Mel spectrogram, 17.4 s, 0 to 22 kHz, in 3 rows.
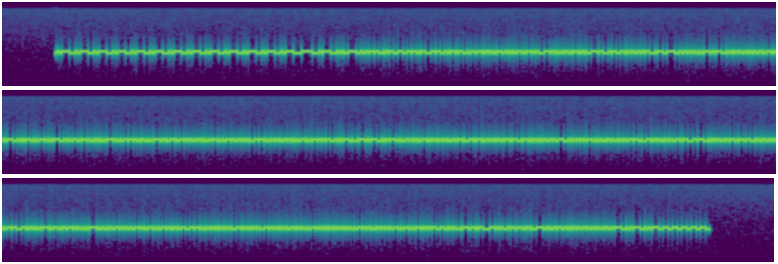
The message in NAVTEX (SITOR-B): ZCZC XB35 CONTAINER ADRIFT IN PSN 45-24N 118-08W. CANCEL THIS MSG 03 0800 UTC. NNNN

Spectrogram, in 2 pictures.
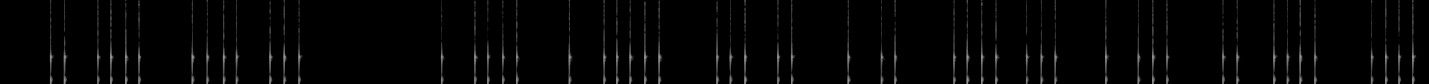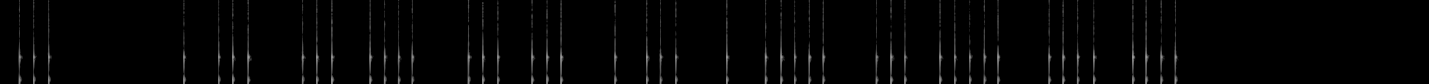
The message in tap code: IS DEMBSKIS CONCEPT

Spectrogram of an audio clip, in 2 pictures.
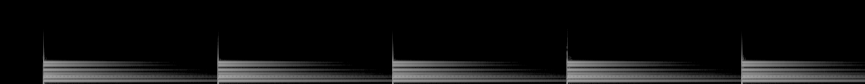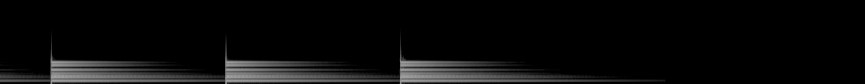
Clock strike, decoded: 8

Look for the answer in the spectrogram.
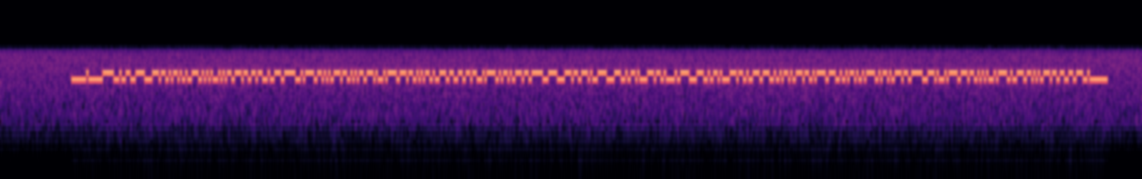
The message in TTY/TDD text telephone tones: TWO DAYS LATER SHE SAILED TO HONG KONG AND ENDED THE YEAR IN

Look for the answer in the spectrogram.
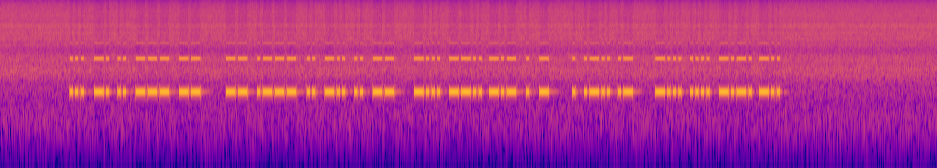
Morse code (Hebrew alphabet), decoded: שניהם מעידים בזכות ולא בחסד

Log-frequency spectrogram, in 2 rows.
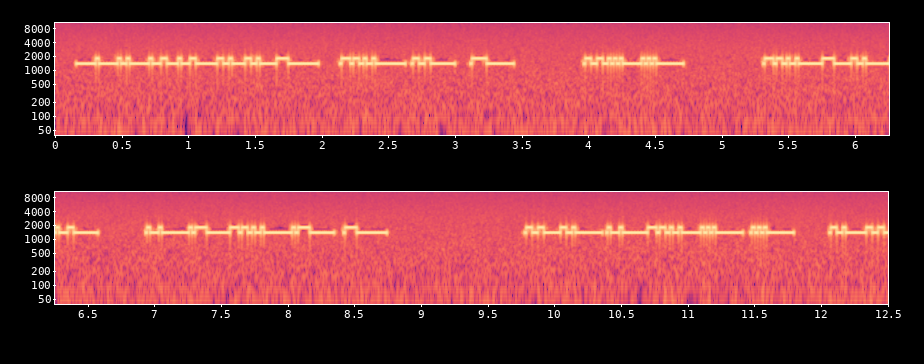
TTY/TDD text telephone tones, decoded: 77009 85866 90713 39801 …

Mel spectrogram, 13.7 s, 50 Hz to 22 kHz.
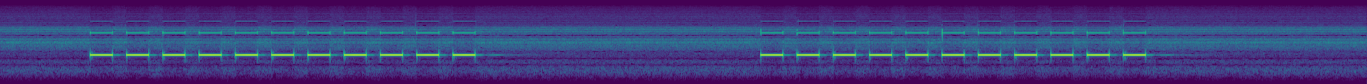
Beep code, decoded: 11 short

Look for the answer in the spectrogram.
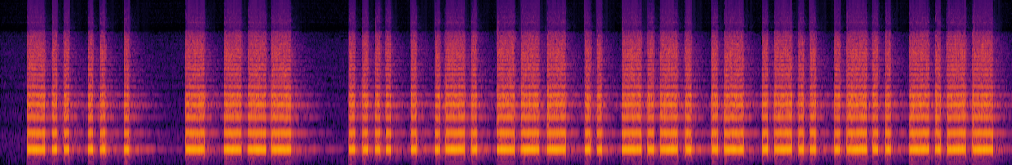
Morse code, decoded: DIE TO HEROICALLY

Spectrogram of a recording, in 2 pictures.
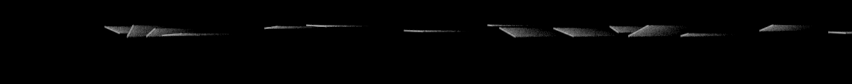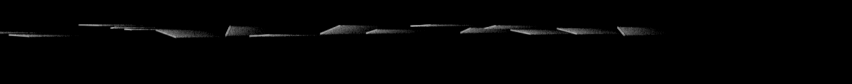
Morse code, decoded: none

